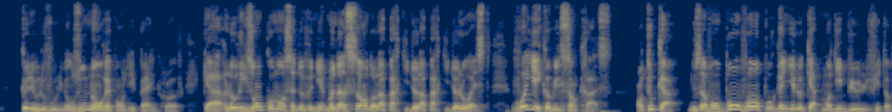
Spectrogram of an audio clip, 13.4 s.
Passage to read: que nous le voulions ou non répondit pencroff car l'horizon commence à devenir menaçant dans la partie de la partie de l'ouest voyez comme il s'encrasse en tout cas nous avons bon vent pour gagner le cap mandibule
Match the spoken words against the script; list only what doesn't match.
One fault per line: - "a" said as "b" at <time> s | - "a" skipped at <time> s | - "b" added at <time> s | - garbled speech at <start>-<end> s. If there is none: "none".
none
